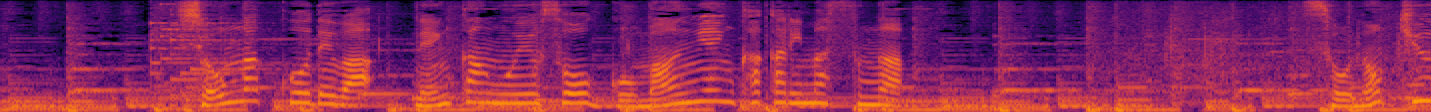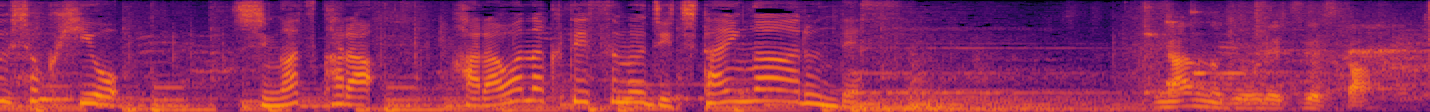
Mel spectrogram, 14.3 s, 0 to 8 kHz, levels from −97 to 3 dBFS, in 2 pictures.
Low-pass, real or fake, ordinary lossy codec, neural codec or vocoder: none; real; none; none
